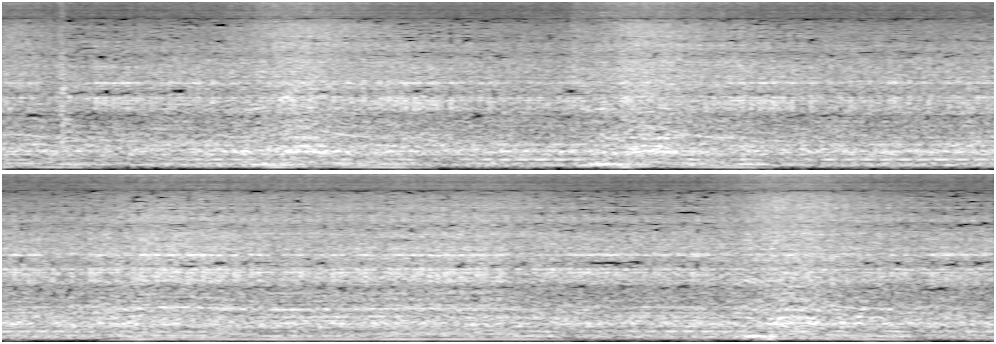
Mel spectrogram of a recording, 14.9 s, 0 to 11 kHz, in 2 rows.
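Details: 2012 Toyota Alphard ANH20, 2AZ engine, about 74,000 km, after replacing a broken balancer shaft, idling in R gear: steady, even idle with no knocking or uneven beat, only a soft rise in engine noise now and then; normal idle.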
